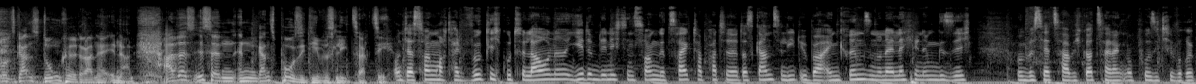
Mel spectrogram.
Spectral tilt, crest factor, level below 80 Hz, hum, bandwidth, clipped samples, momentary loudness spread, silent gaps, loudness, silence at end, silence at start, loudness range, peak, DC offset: -5 dB/octave; 16 dB; -32 dBFS; none; 16 kHz; under 0.1%; 5 LU; none; -22 LUFS; 0 s; 0 s; 1 LU; -6 dBFS; under 0.1%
